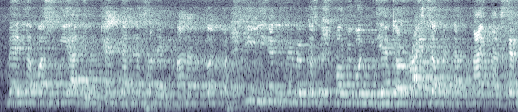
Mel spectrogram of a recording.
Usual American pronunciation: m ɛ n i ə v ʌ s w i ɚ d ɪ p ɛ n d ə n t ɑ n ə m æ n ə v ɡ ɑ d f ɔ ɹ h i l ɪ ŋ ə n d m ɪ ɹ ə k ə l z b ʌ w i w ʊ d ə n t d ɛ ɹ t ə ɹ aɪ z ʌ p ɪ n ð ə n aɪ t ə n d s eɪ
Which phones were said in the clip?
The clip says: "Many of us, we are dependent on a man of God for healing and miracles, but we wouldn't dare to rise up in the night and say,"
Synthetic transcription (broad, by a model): m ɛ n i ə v ʌ s w i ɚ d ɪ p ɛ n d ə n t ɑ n ə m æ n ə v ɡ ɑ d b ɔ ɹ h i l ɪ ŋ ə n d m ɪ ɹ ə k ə z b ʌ w i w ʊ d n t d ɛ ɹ t ə ɹ aɪ z ʌ p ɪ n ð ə n aɪ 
